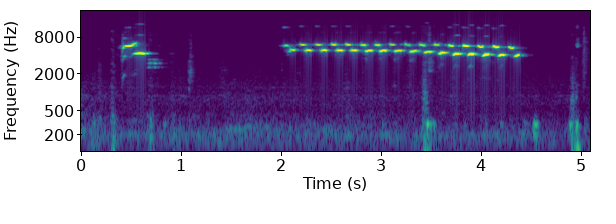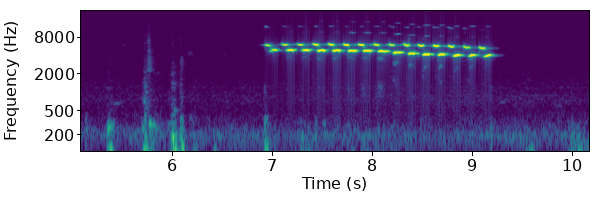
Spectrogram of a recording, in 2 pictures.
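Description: Songbird singing a fast, high trill of evenly repeated notes, about two seconds long, sliding slightly down at its end; the same phrase comes twice, about five seconds apart, after a short chirp right at the start.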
